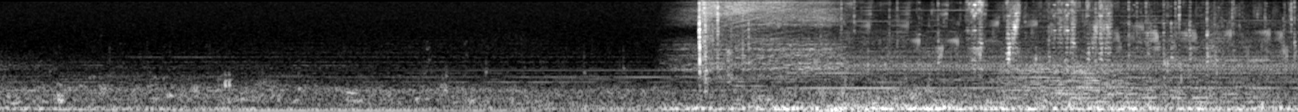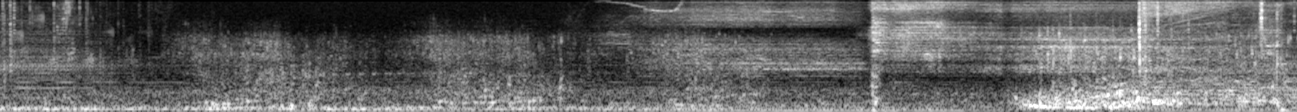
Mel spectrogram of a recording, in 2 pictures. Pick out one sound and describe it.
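Water rumbles low and steady all around, as if deep underwater.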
